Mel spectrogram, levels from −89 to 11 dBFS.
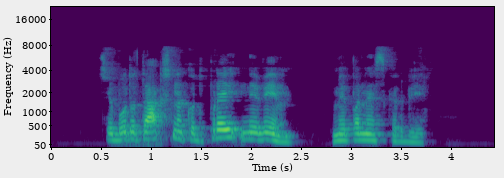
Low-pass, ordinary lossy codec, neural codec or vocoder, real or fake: none; none; none; real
